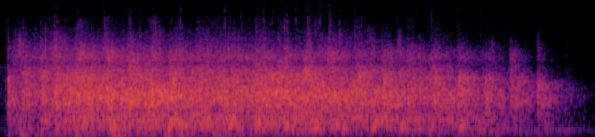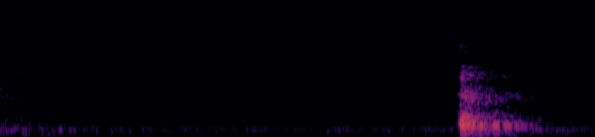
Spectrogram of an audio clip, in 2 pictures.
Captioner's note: audience applauding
